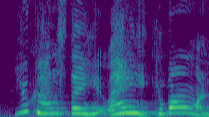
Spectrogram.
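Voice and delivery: high, strained call to a dog; high-pitched, drawn-out exasperation; exasperated pleading. Retold or imitated. Exasperated, calling his straying dog.

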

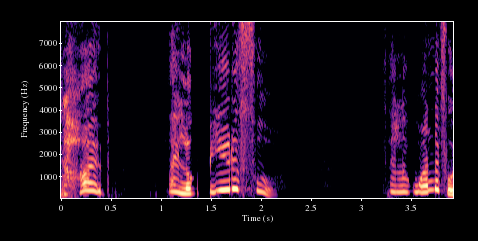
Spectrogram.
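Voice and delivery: high, soft gushing; doting dad. Retold or imitated. Dad admiring his little girl's shoes, high soft gushing.

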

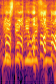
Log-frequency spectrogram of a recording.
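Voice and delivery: high, loud mock plea; comic high-pitched hostage dog; pleading dog's voice. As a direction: voice a dog begging to be rescued.

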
